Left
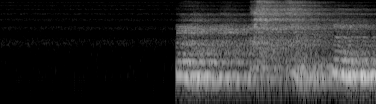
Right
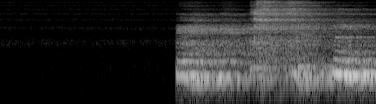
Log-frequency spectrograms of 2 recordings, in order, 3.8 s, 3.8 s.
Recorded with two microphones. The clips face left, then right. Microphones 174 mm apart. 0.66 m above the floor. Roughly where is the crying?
Centre.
